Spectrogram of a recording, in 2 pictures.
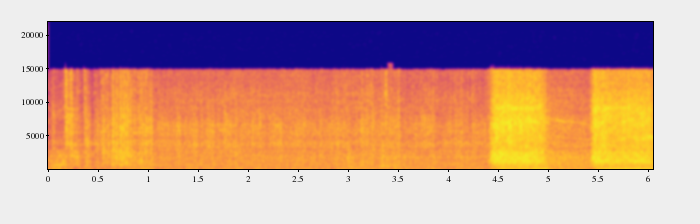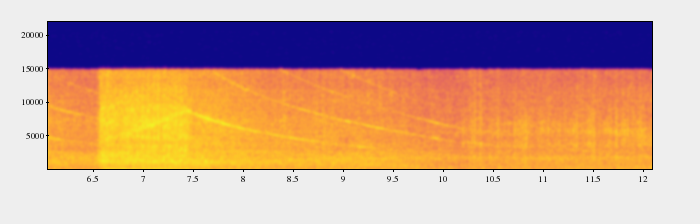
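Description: International 1256 tractor's turbocharged six-cylinder diesel running just after starting, revved up three times in quick succession about halfway through, then settling back to a steady idle as the turbo's high whine falls away.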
